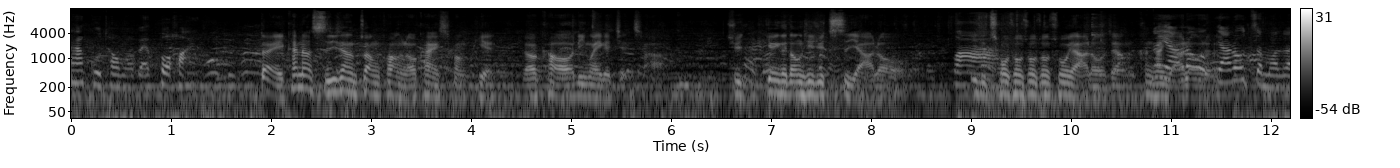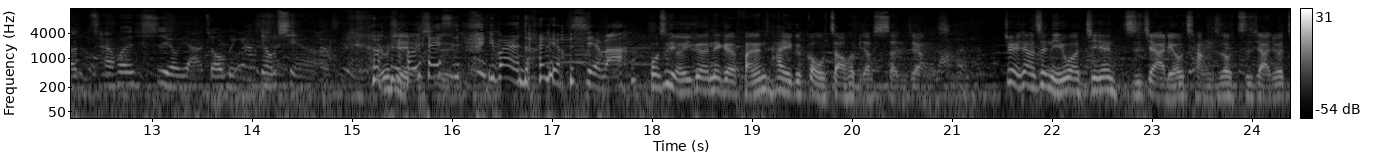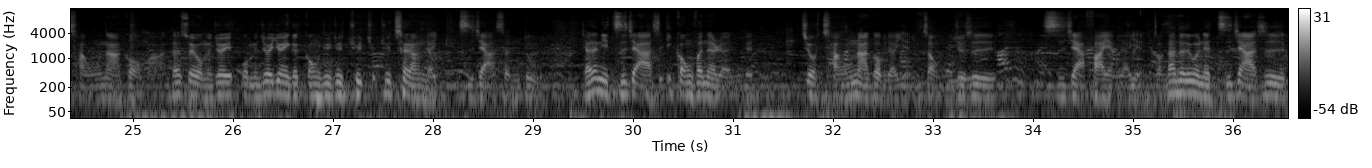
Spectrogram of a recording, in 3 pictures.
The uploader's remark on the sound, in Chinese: 本集在戶外錄音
